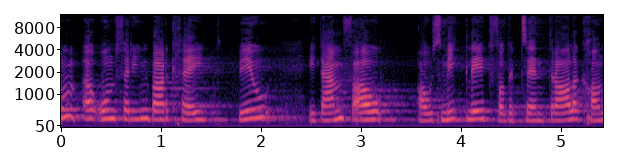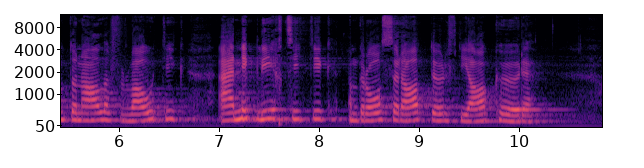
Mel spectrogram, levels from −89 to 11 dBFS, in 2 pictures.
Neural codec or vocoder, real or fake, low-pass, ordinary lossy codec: none; real; none; none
